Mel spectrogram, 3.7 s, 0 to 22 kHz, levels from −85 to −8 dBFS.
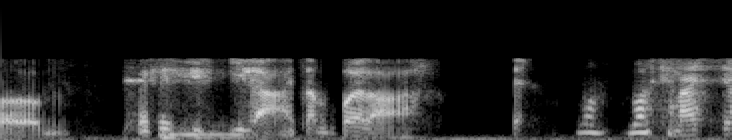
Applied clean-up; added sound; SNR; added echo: neural diffusion model UNIVERSE++.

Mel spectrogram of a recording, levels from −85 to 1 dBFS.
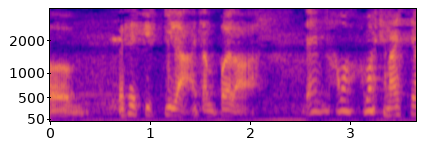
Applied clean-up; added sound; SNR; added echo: none; none; none; none.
